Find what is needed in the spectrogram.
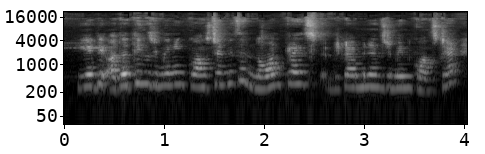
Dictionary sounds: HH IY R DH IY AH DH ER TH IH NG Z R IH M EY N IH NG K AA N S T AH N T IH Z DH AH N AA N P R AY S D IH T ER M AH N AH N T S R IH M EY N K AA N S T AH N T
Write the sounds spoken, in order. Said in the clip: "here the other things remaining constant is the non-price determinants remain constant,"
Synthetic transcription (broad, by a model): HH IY R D IY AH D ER T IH NG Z R IH M EY N IH NG K AA N S T AH N T IH Z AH N AA N P R AY S D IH T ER M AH N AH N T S R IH M EY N K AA N S T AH N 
